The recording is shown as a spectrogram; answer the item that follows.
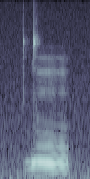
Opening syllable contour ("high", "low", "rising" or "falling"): low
